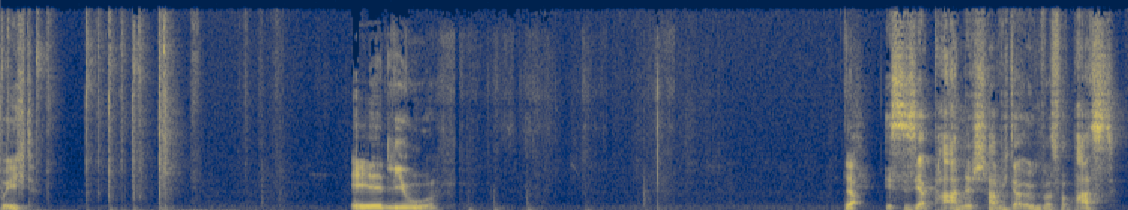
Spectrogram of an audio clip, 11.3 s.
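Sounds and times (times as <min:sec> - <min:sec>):
speech: 0:00.0 - 0:00.5, 0:03.5 - 0:04.5, 0:08.4 - 0:11.2
typing on a computer keyboard: 0:00.3 - 0:01.8.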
